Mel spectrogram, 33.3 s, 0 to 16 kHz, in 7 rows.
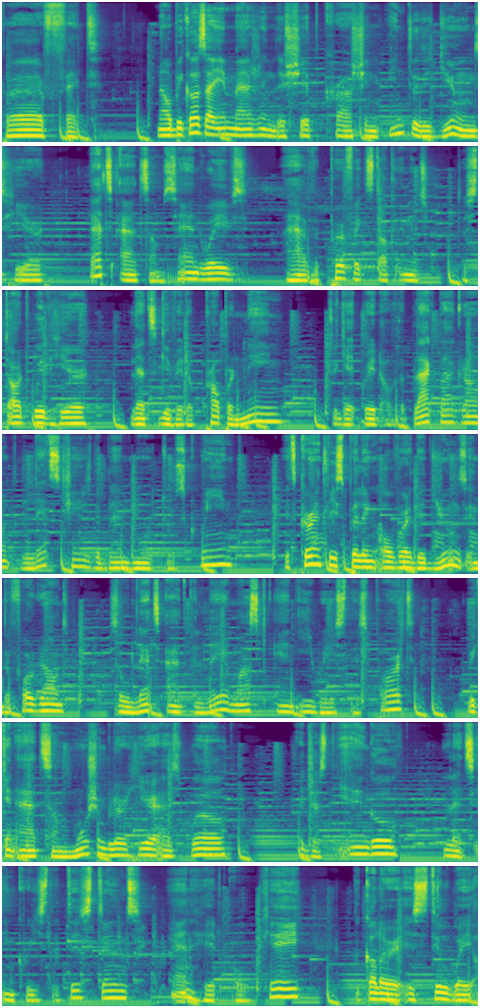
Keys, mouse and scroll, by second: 2.0-3.0 alt+scroll down 13, 3.7-4.4 alt+scroll down 4, 4.6-5.0 scroll down 3, 5.7 alt+scroll up 4, 6.9-7.3 alt+scroll up 1, 7.3 alt+scroll, 22.5 ctrl+z, 22.5 alt+right click.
